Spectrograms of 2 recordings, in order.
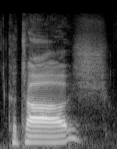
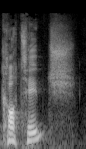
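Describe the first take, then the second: First: It is said with a French accent. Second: It is said with a plain English accent.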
